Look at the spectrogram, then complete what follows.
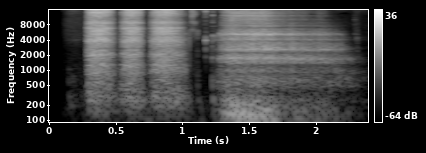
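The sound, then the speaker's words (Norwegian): A calming breathing exercise: three quick, sharp sniffing breaths in through the nose come in even succession, followed by one long, steady exhale through the mouth that slowly fades. The breaths are loud and clear, with no talk. “at du kan trekke pusten tre ganger inn gjennom nesa litt sånn kjapt og så ut gjennom munnen. Jeg lurer på hvordan det her høres ut på lufta for deg nå, men la oss gjøre det sammen, da.”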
